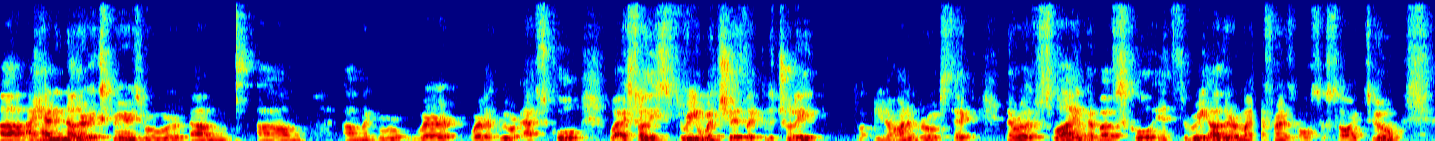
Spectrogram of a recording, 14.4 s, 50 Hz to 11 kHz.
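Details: 44-year-old man who has stuttered all his life, since at least age five, with a family history on his father's side; uses "um" and "like" to transition, and sometimes words don't come out; stuttering.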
